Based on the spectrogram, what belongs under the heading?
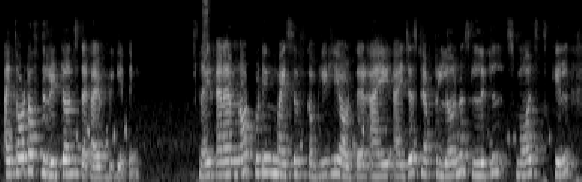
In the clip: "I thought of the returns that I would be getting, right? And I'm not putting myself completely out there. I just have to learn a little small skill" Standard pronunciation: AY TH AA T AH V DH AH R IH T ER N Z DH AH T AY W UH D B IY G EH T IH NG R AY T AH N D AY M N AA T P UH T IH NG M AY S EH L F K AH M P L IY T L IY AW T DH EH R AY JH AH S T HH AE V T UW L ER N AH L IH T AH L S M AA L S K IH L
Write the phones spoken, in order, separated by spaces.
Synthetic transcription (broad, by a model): AY T AA T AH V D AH R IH T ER N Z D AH T AY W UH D B IY G EH T IH NG R AY T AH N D AY M N AA T P UH T IH NG M AY S EH L F K AH M P L IY T L IY AW T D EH R AY JH AH S T HH AE V T UW L ER N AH L IH T AH L S M AA L S K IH L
